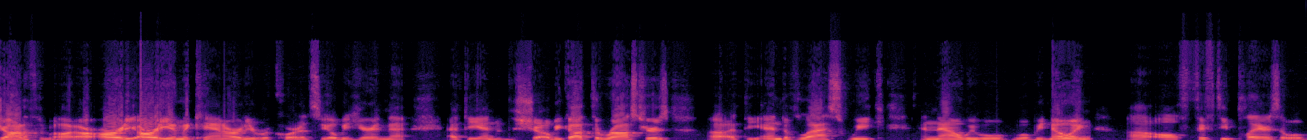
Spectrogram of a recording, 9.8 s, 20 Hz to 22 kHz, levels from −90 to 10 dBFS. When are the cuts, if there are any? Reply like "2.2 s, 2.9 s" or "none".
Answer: 4.2 s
